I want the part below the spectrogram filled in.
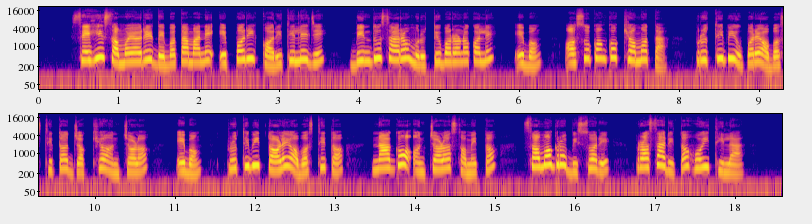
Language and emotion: Odia, neutral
